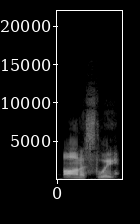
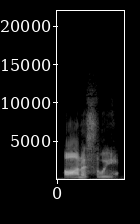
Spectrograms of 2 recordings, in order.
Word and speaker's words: honestly: Honestly. Remember the H is silent. Say it clearly. Honestly.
